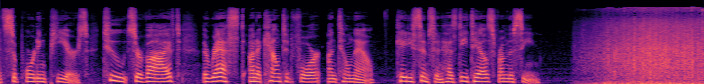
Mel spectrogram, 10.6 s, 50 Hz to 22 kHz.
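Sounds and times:
speech: 0.0 - 8.2
heavy rain pouring down at the scene of a bridge collapse: 8.6 - 10.5.

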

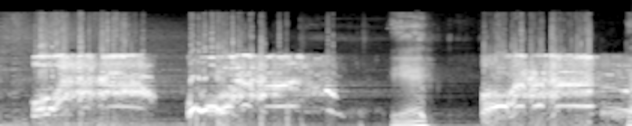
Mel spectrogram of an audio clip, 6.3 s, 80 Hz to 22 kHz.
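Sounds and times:
person imitating a monkey's call with shrill screeches: 0.3 - 3.5, 4.8 - 6.3
speech: 4.0 - 4.4.

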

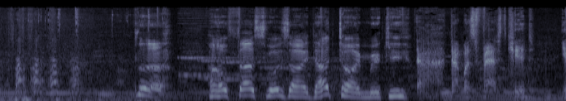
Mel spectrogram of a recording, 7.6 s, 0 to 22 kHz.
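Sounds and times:
boxer dog yipping at a dog park: 0.2 - 1.8
speech: 0.2 - 7.5.

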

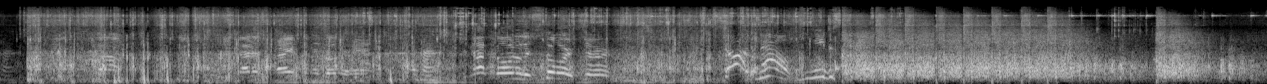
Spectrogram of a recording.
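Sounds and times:
noisy street background: 0.0 - 12.6
gunshots fired by a police officer: 0.2 - 3.9, 8.4 - 12.6.

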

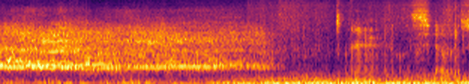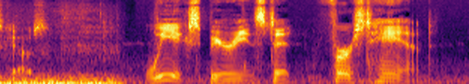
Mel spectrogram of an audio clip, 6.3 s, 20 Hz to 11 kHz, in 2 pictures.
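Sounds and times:
electric car tires skidding under hard braking: 0.0 - 4.0
speech: 4.2 - 6.1.

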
